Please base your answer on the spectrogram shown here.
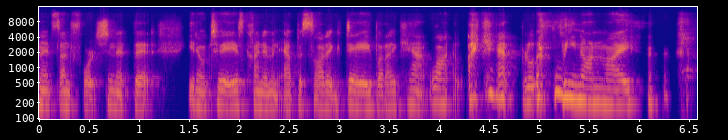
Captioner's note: chuckles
